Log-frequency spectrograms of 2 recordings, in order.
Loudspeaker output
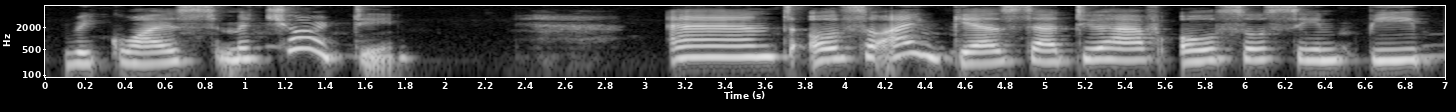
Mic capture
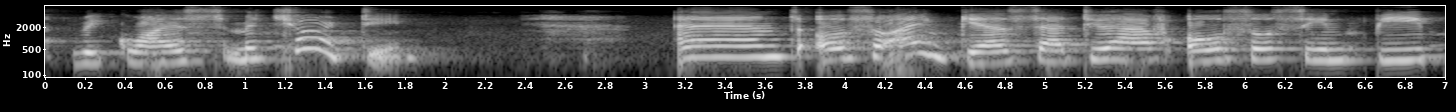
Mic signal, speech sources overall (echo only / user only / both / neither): echo only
